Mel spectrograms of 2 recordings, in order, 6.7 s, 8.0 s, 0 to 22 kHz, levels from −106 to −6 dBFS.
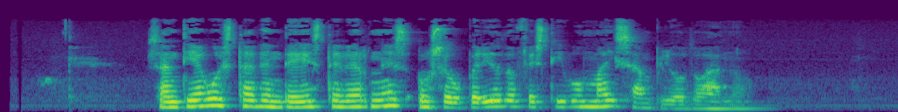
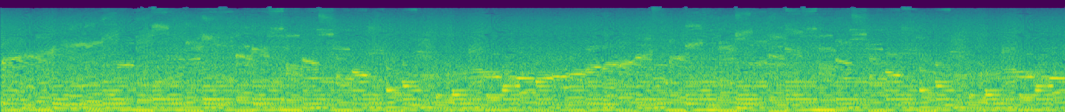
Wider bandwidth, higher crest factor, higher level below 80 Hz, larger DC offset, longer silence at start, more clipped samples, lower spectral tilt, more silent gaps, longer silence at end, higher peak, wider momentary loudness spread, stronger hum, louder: second, 11 kHz vs 17 kHz; first, 18 dB vs 12 dB; second, -74 dBFS vs -24 dBFS; neither; first, 0.35 s vs 0 s; neither; about the same, -5 dB/octave vs -5 dB/octave; neither; first, 1.1 s vs 0 s; second, -6 dBFS vs 0 dBFS; first, 13 LU vs 1 LU; neither; second, -22 LUFS vs -13 LUFS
